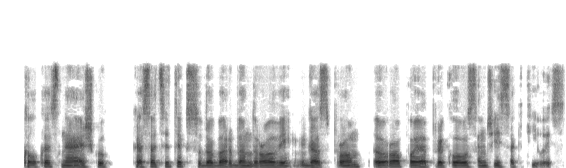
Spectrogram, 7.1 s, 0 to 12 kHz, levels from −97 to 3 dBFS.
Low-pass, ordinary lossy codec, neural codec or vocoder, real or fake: 7.2 kHz; MP3, 64 kbps; codec, 16 kHz, 4.8 kbps, FACodec; fake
